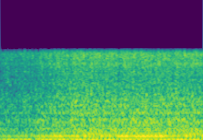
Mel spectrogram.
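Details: Petrol engine at idle: a low steady drone with a faint rattle while the clutch is engaged; the noise stops when the clutch pedal is pressed and returns when released, identified as clutch noise.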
